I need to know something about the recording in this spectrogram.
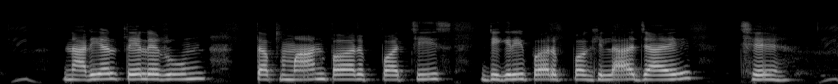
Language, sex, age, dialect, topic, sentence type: Maithili, female, 60-100, Bajjika, agriculture, statement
